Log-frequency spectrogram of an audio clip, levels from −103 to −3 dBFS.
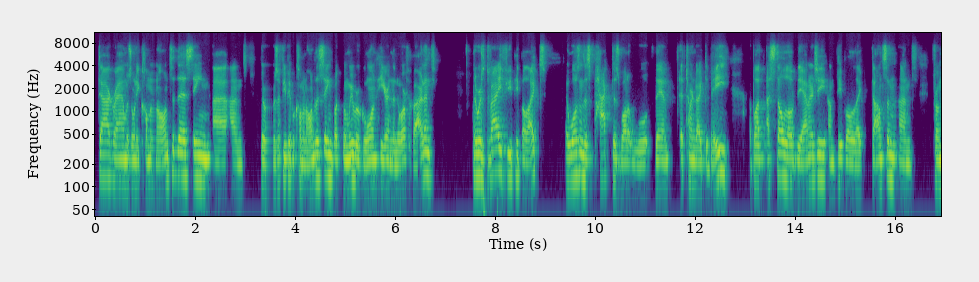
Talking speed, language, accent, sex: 225 wpm, English, Irish, male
